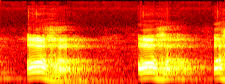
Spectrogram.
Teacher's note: अह जो होता है आवाज कहाँ से, कंठ से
